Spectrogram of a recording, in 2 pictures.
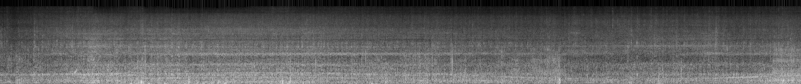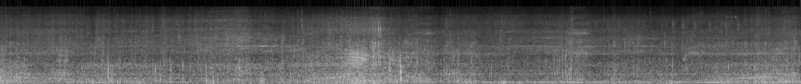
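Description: Electric off-road motorbike's motor whining as it is ridden, its pitch rising and falling several times with speed, over a steady low rumble from the rough trail.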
